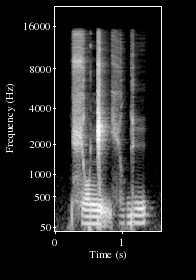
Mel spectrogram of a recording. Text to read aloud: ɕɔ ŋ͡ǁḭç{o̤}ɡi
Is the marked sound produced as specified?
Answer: yes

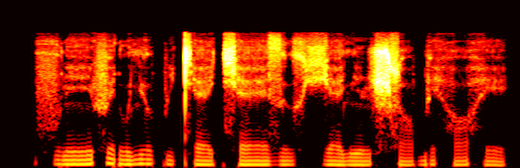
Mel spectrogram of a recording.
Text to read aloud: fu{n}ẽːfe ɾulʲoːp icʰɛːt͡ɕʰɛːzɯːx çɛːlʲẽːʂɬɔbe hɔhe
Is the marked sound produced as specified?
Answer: no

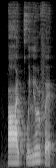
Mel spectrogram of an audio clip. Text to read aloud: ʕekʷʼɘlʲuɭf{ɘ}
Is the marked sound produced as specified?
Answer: no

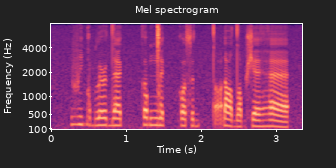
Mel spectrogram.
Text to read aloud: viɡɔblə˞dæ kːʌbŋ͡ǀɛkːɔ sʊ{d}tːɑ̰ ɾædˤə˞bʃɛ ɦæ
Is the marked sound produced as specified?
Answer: yes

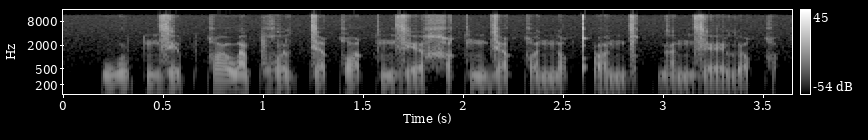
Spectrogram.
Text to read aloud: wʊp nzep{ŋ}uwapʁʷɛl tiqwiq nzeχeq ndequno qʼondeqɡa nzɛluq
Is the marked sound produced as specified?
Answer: no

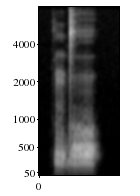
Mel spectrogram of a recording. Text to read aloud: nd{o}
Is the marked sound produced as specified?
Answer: yes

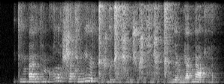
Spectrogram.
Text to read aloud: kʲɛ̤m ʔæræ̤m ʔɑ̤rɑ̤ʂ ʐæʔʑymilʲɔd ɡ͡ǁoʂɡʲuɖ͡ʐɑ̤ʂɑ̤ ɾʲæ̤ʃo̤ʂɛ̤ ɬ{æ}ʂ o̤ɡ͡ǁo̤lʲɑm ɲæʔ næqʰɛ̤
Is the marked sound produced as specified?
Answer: no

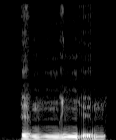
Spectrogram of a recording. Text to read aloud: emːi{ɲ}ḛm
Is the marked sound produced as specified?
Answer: yes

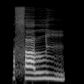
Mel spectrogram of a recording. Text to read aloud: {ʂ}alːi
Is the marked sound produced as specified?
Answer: no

